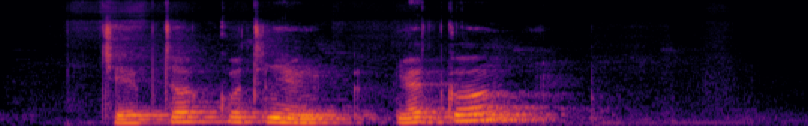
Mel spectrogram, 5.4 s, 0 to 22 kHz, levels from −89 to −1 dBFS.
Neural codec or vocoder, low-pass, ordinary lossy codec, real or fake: none; none; none; real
